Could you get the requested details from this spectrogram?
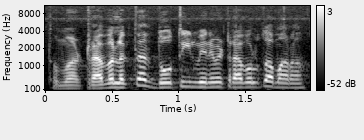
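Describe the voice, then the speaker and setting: A male teacher giving a classroom lecture, drilling terms through loud, chanted call-and-response repetition. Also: on the high side, racing. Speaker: commerce teacher. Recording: long hall reverb.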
